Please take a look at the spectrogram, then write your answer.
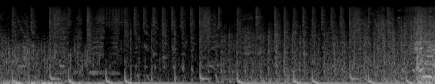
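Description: Rapid bursts of automatic gunfire from the COD Mobile shooter game, steady close cracks repeating several times a second across the whole stretch, loud and dense.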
